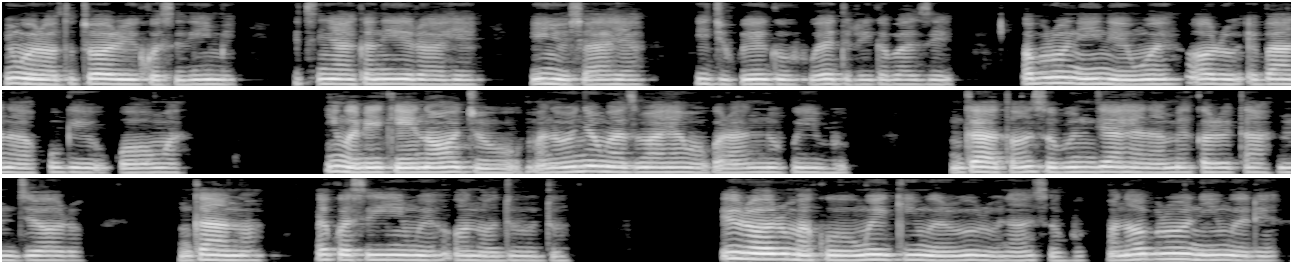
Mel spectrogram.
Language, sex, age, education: Igbo, female, 30-45, primary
